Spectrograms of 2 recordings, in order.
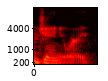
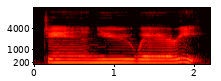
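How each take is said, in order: First: Said in the usual way. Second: "January" very slow, Jan-u-ar-y; four stretched, even-pitched beats on "January"; syllable by syllable. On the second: Shown as a demonstration. Teacher clapping a four syllable word, "January" split Jan-u-ar-y. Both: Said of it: "four syllable word".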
